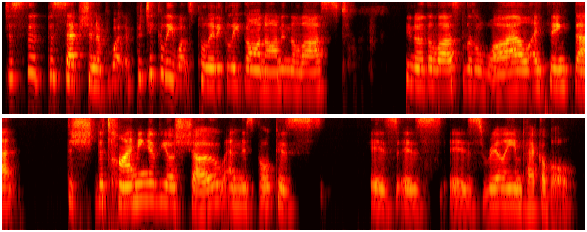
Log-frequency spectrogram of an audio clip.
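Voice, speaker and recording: Australian woman interviewer, a little fry in the voice, easygoing and rambling. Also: mid-range voice, fairly even intonation, a little slow. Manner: rambling, hedging with "kind of" and "like". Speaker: interviewer, cookbook author. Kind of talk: conversational interview.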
